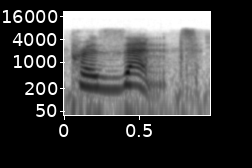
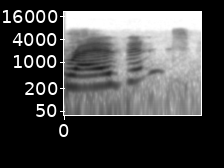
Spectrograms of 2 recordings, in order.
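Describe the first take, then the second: First: The stress is on the second syllable. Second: The stress is on the first syllable. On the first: "with the emphasis on the second syllable" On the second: "if you stress the first syllable"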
